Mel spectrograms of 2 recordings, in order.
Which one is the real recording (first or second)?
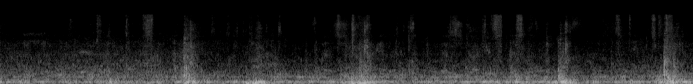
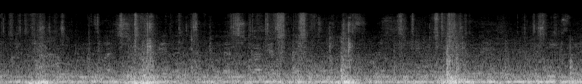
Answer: second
